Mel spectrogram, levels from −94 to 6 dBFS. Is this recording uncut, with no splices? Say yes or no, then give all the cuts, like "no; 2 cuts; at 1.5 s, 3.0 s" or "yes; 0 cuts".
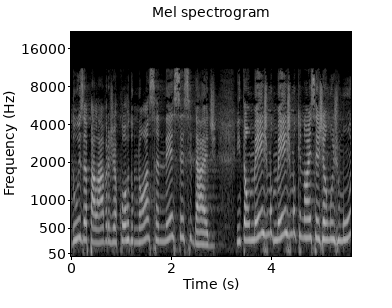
no; 2 cuts; at 1.3 s, 4.0 s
